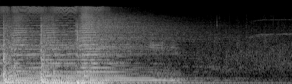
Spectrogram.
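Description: A trumpet plays loudly up close and fades.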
